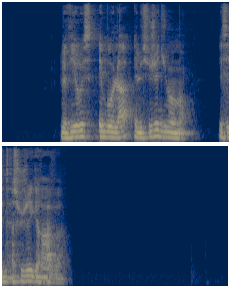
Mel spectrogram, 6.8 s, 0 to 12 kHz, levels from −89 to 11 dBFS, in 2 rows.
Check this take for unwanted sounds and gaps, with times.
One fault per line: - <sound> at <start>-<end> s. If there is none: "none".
none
